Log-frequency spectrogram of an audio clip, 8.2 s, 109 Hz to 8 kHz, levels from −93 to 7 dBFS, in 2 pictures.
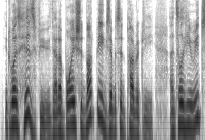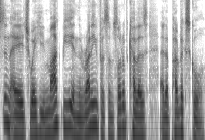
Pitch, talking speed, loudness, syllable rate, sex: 135 Hz, 240 wpm, -18 LUFS, 5.9 syllables/s, male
